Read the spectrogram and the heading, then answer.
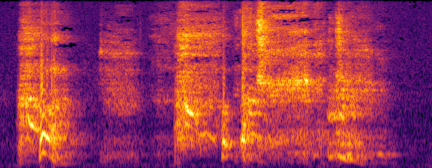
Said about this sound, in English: We all got these allergies. I don't know what it is, but I'm right with you. Yeah. And, you know, hacking, coughing all week long.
